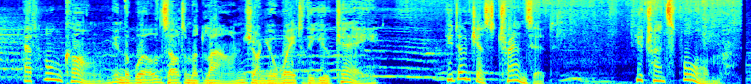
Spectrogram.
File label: Brit commercial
